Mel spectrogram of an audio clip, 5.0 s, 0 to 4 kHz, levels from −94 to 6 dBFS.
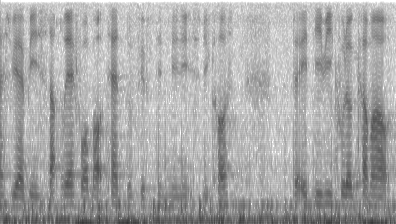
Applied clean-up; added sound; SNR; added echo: none; Fire; -3 dB; none.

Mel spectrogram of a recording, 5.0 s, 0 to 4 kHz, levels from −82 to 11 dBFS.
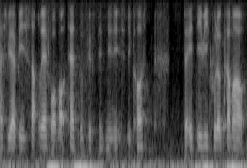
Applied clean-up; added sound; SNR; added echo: neural separator model SepFormer DNS4.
